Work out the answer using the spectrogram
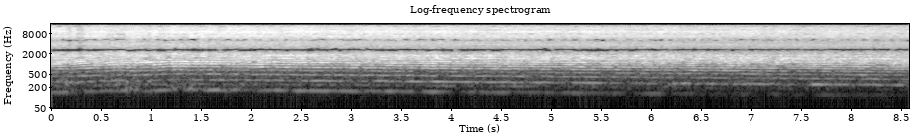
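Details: Motorized telescope stand: steady whirring drone with a rough, gritty edge and even tone, from a noisy bearing.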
